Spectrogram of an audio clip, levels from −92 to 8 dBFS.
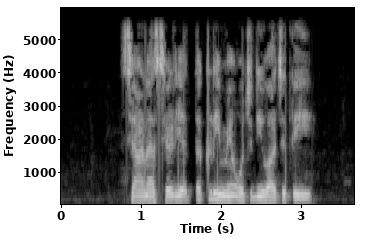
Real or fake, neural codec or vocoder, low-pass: real; none; 5.4 kHz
